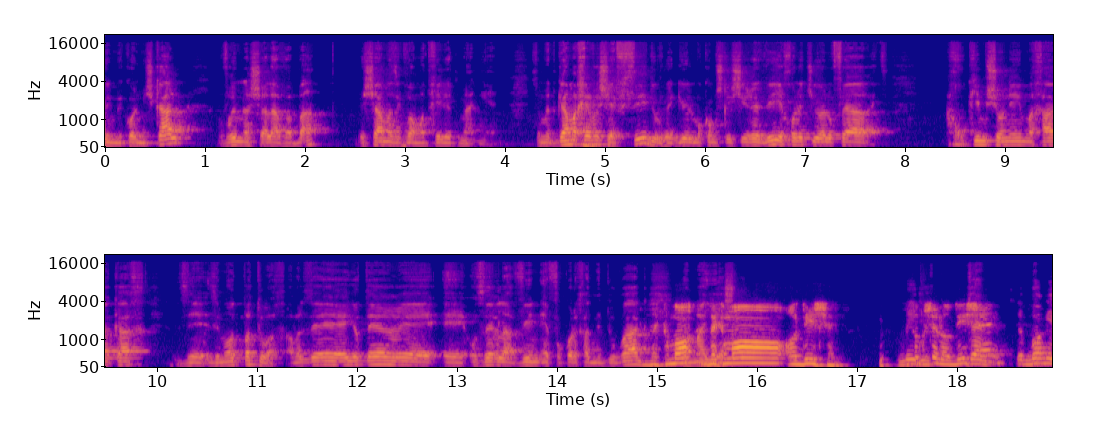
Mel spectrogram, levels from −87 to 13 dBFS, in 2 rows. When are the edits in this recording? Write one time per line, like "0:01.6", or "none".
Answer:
none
